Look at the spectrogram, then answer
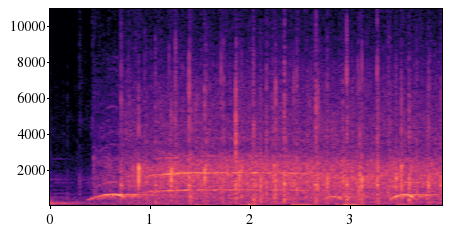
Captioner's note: audience applauding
